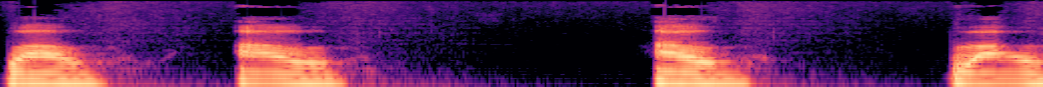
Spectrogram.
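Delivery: ওয়াও with lips rounded like a petal; rounded lips demo. Shown as a demonstration. Teacher showing the waw sound, lips rounded like a petal. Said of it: "গোলাপ ফুলের পাপড়ির মতো".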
